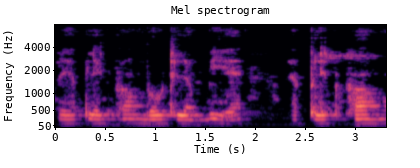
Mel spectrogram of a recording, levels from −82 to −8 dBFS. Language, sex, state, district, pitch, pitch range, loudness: Hindi, male, Uttar Pradesh, Etah, 125 Hz, 120-125 Hz, -34 LUFS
